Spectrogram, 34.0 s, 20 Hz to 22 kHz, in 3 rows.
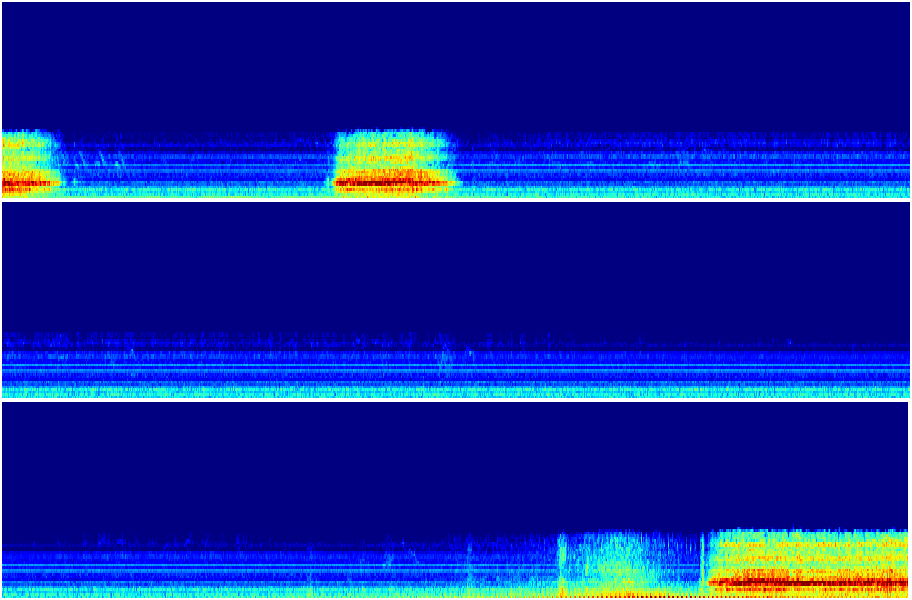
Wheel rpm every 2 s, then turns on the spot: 30, 0, 70, 0, 0, 0, 0, 0, 0, 0, 0, 0, 0, 0, 0, 30, 160.
none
